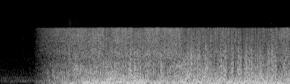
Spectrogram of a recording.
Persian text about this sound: لحظه طوفان در نزدیکی مرز آلاباما در کامیراهای نظارتی یک مکتب در جنوب میسیسیپی ثبت شده است. شب جمعه گذشته در دو ایالت جنوبی طوفان سخت به عمل آمد.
